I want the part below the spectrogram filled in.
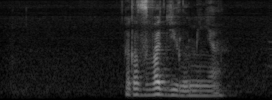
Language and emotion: Russian, angry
